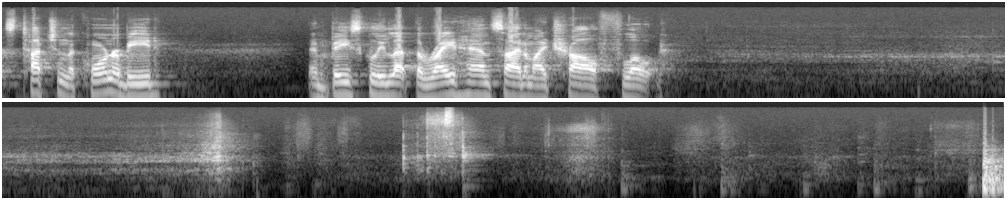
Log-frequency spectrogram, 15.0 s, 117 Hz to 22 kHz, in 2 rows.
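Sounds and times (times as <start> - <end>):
trowel scraping joint compound: 4.7 - 11.4.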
